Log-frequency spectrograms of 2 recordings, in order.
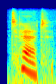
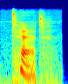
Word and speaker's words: Tet: Tet is pronounced T as in tango. Tet.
